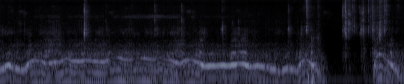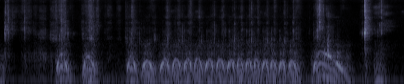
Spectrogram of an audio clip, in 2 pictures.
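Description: Fisher & Paykel SmartDrive washing machine motor spun by hand as a generator. Its magnet rotor gives a low hum whose pitch wavers with speed and falls away about six seconds in. Later, quick repeated pushes make the hum pulse about four times a second, before it falls off again near the end, with scattered knocks on the plastic rotor.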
